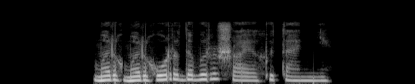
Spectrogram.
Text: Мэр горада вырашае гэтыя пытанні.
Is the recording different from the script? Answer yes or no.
yes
